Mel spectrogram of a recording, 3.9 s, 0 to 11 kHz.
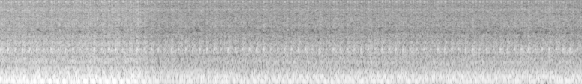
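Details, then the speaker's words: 196cc 3hp single-cylinder diesel with methanol-water vapor plus a shot of propane: rapid, sharp knocking about three and a half per second over a low thump. It makes more power, but the combustion knock gets louder. "Oh yeah, it likes the propane, even though it's causing the engine to knock even louder."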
